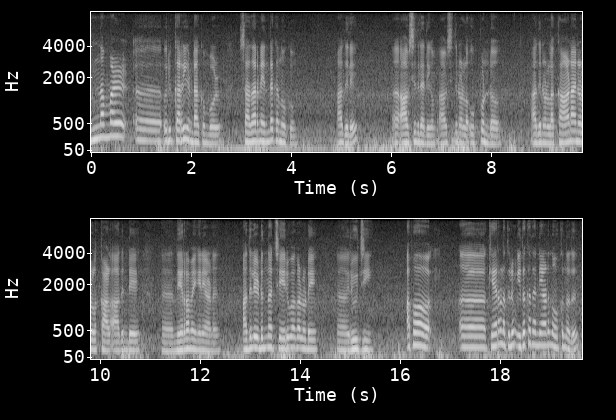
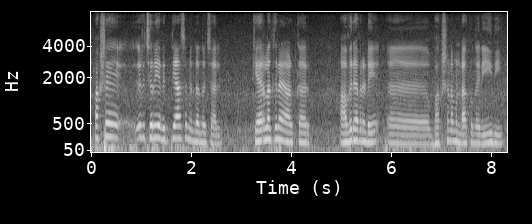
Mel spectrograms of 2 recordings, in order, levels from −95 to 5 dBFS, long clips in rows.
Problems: constant background noise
